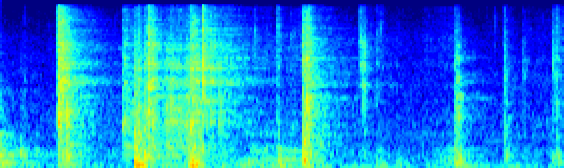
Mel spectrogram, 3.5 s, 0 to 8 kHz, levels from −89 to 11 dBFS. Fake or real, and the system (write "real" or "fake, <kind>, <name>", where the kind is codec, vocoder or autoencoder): real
